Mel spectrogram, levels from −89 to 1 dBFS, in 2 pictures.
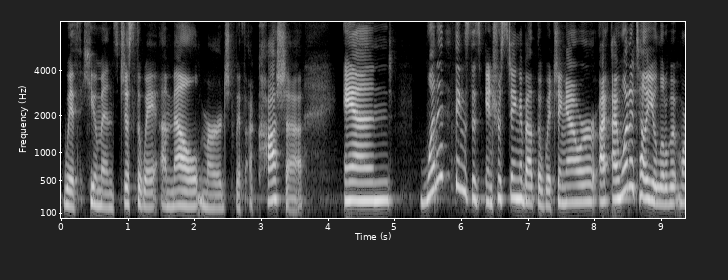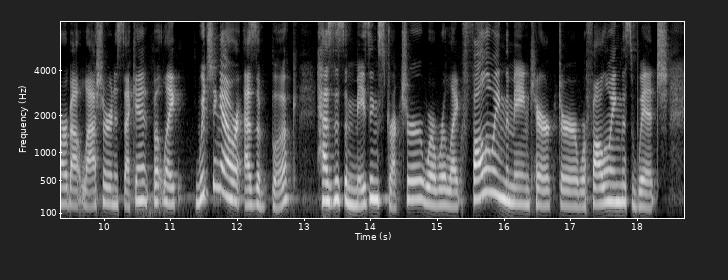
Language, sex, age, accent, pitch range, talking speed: English, female, 30-49, American, 185-250 Hz, 180 wpm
